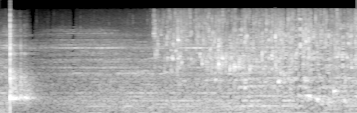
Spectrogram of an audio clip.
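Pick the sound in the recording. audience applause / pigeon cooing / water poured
water poured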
